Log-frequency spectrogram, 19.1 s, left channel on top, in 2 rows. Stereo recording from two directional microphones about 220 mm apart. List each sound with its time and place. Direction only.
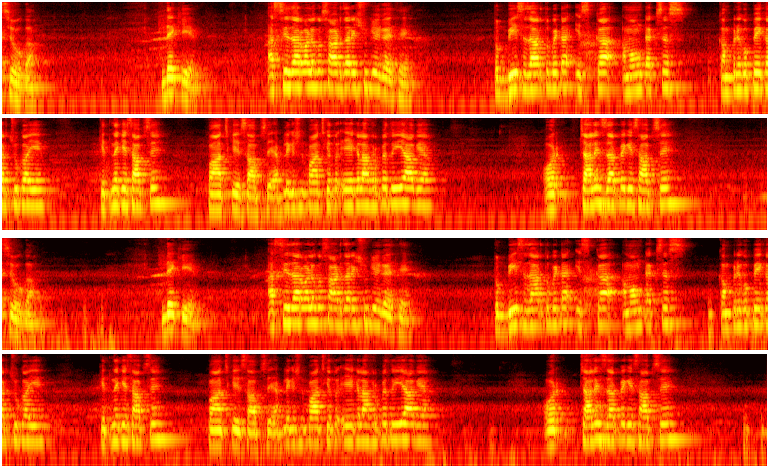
0.1 s speech: 45° left (ahead or behind)
3.2 s speech: 35° left (ahead or behind)
6.1 s speech: 40° left (ahead or behind)
16.3 s speech: 45° left (ahead or behind)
